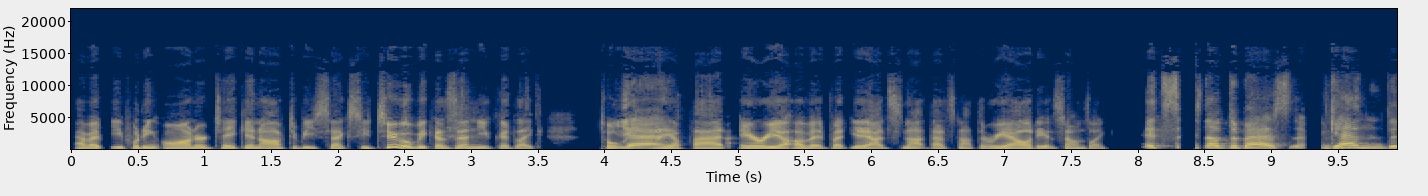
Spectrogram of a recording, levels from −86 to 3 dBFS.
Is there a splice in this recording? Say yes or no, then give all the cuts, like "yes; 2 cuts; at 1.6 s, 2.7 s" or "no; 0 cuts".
no; 0 cuts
